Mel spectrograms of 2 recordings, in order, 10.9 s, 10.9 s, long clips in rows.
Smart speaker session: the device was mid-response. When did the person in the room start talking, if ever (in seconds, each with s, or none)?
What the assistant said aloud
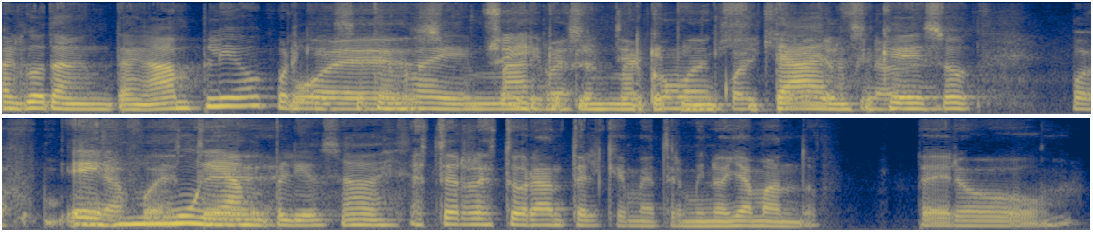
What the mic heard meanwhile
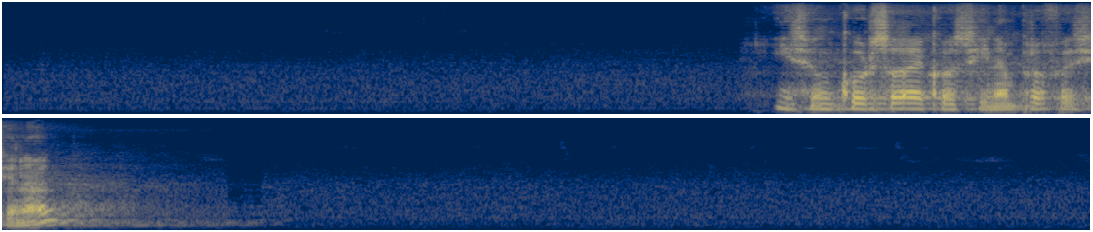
3.8 s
